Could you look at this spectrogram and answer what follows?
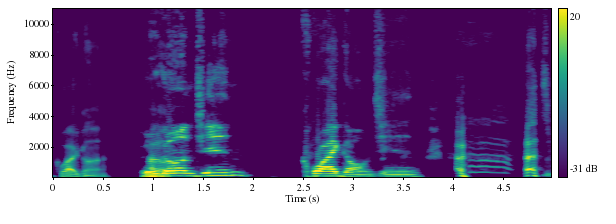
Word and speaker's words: Qui-Gon: It's right, just like it's spelled, Qui-Gon.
